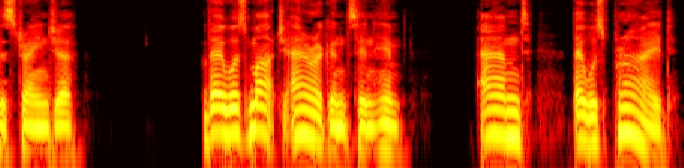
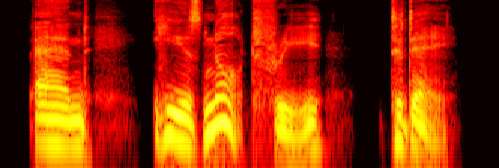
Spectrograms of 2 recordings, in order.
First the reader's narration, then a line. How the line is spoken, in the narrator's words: replied the Edwardian exquisite in his beautifully modulated voice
